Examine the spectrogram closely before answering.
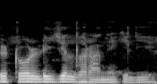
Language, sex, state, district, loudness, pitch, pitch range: Hindi, male, Uttar Pradesh, Varanasi, -15 LUFS, 115 Hz, 110-130 Hz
